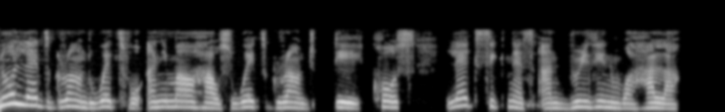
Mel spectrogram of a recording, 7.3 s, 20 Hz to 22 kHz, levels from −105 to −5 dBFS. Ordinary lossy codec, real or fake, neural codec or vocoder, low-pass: none; real; none; 7.2 kHz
